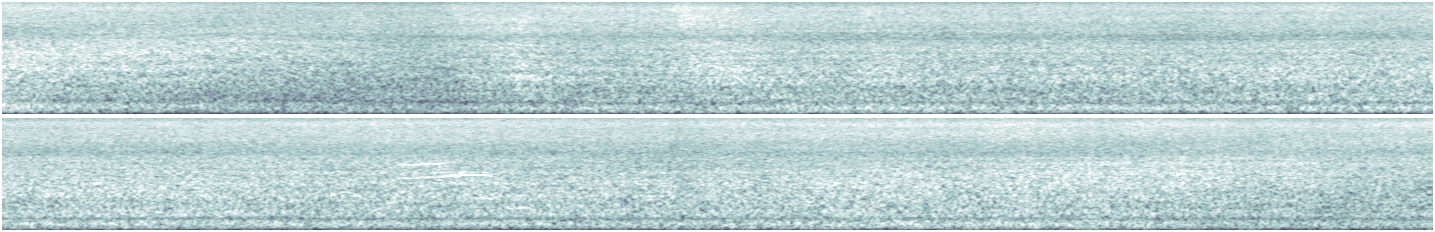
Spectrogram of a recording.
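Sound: ocean surf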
